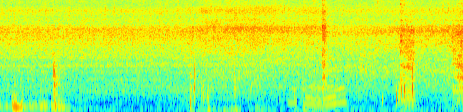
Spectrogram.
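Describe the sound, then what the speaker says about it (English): Saltfish frying with seasoning in a pan, a steady sizzle and hiss running throughout while a utensil scrapes and stirs in short bursts, close and moderately loud. "I'm gonna add my saltfish because I love when my saltfish is cooked in with the seasoning"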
